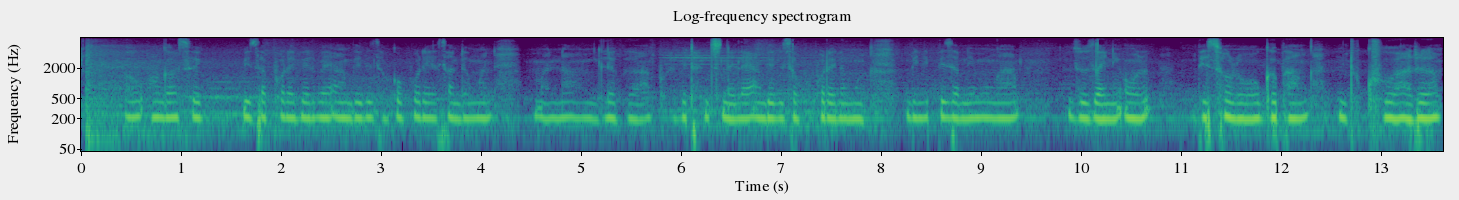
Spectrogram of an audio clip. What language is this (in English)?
Bodo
